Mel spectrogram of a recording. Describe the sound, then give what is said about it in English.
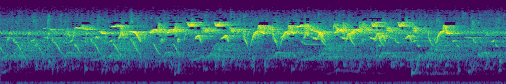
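A dense chorus of many birds singing at once on a spring morning at sunrise, after the spring migration, with overlapping chirps, trills and whistles filling the air continuously, faint low background hum and no voices. “We're listening to spring birdsong, where everybody's pretty much setting up shop for the season.”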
